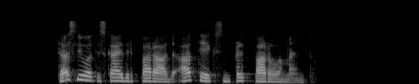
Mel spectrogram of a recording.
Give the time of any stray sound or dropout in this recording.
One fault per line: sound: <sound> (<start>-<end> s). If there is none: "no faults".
no faults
